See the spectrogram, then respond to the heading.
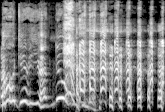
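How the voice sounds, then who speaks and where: This is a put-on character voice. It sounds squeaky at an extremely high pitch. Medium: actual play. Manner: prim, genteel, fussy.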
